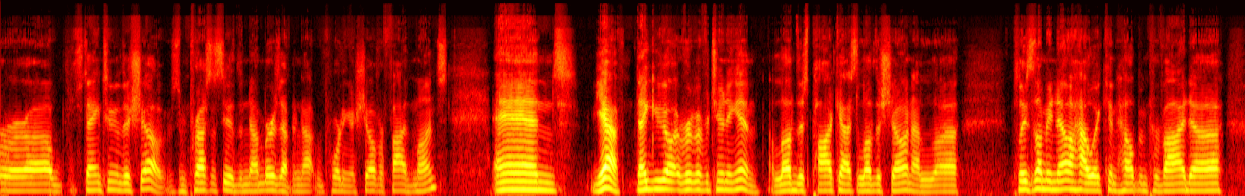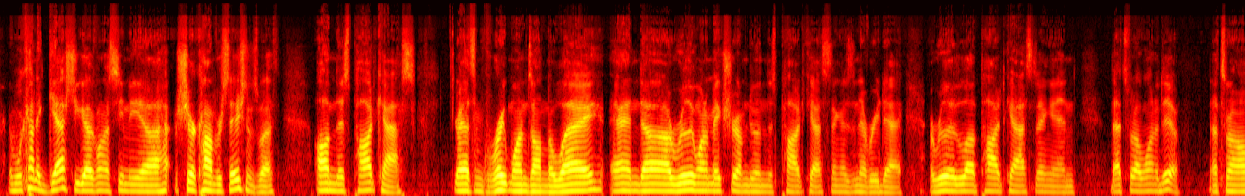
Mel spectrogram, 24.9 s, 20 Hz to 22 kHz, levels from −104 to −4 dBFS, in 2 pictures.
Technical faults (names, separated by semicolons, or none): Opus voice compression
